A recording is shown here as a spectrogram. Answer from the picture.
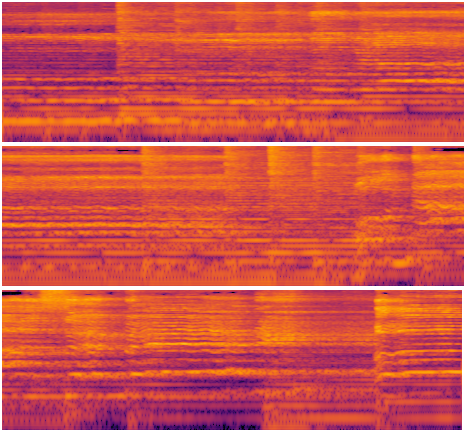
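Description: A male voice singing long held notes, accompanied by a strummed steel-string acoustic guitar.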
